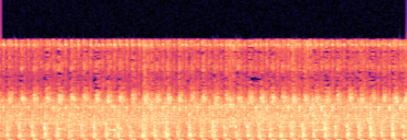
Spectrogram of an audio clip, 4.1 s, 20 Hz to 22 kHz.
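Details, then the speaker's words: TMX 125 Alpha motorcycle idling after an aftermarket TMX155 gas tank conversion, seat and side covers reinstalled: even, steady single-cylinder putter at about three beats a second, no knocks or misses; normal settled idle. "So, i-start natin para lang marinig nyo na umaandar yung ating TMX."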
